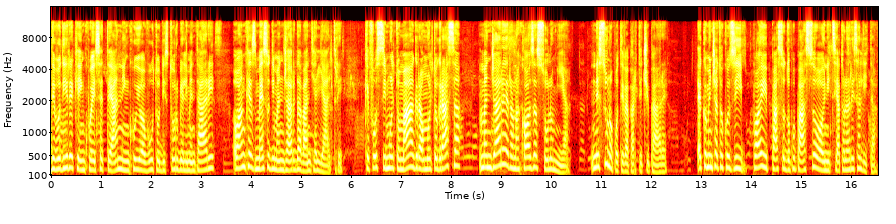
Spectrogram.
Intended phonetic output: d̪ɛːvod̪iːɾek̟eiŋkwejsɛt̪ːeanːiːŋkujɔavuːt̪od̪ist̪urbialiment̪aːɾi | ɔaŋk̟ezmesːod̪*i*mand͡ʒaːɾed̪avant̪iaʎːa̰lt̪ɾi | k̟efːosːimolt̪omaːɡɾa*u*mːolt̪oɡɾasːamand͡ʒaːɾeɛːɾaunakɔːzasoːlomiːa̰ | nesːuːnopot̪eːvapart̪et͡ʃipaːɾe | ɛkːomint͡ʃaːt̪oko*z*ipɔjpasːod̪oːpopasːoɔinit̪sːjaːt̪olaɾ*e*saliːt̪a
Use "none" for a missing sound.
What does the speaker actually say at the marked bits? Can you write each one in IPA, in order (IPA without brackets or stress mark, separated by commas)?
i, o, z, i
